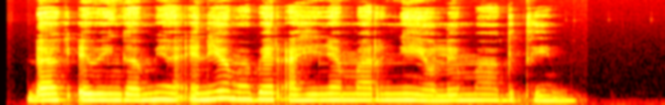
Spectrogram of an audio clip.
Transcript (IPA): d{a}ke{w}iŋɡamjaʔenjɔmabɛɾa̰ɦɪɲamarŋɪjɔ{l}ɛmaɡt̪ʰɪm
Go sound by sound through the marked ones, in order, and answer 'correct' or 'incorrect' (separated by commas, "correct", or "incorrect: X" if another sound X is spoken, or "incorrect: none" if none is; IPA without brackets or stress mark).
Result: correct, correct, correct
